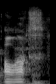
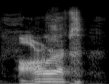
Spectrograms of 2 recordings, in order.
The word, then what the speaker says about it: Ulrich: he pronounces Ulrich so weird. Ulrich. – Ulrich. No, he does it right. That's the German pronunciation.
